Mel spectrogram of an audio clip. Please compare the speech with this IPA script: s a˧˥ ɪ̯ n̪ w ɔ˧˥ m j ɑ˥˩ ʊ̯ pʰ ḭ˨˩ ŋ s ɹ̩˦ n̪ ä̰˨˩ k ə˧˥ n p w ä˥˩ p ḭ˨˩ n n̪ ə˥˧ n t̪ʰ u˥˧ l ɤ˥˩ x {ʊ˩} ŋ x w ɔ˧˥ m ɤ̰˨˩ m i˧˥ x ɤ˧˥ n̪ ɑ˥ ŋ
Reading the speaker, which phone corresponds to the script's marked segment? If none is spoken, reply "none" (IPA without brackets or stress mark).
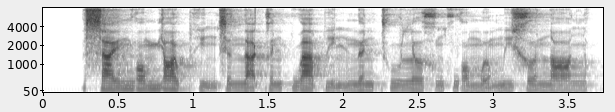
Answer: ʊ˩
